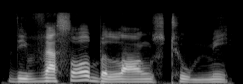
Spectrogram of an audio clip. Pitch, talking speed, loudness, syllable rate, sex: 130 Hz, 125 wpm, -21 LUFS, 3.2 syllables/s, female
